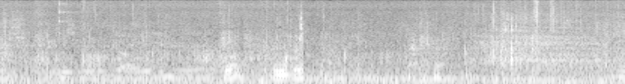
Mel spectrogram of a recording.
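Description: Faint, distant voices of people talking, with a few light clicks.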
